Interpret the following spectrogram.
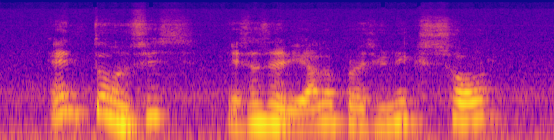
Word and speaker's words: XOR: acá esta se llama operación operación exor o exor pero se pronuncia exor Entonces cómo Qué significa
